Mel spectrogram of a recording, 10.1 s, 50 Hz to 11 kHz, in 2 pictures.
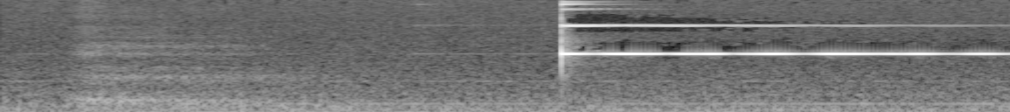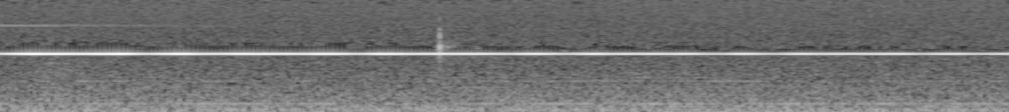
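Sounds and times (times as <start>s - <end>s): tingsha cymbals ringing: 2.8s - 10.0s.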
